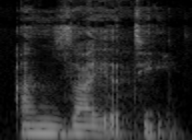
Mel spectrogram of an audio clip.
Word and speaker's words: anxiety: Even though there is an X also on the adjective, the pronunciation of both words, or the X in both words, is going to be different. Anxiety, anxious. Okay, now we are already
